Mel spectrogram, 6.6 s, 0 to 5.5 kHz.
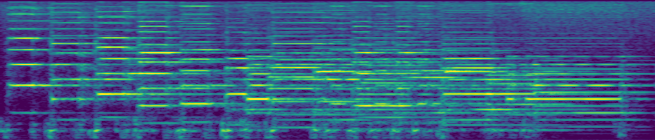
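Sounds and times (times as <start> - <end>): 
organ Hautbois 8 stop: 0.0 - 6.5.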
